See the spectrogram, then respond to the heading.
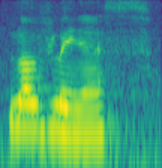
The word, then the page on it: loveliness: British English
